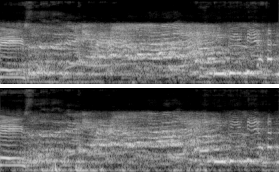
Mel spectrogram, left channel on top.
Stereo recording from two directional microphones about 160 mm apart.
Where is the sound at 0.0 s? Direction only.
30° right (ahead or behind).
